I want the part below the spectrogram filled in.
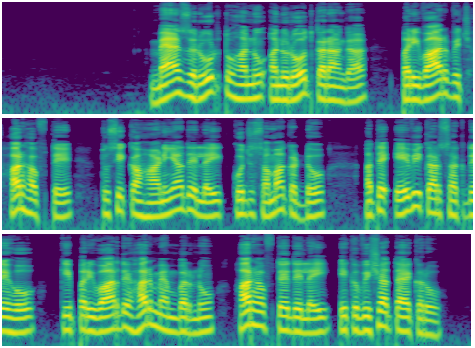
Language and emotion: Punjabi, neutral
